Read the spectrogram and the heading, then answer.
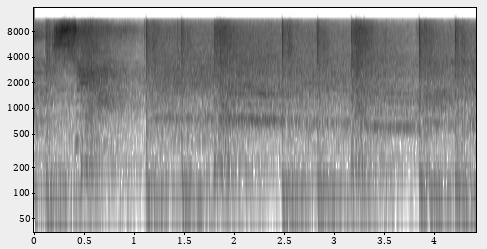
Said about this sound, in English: Oh, Got to be the live version with the crowd singing, right?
